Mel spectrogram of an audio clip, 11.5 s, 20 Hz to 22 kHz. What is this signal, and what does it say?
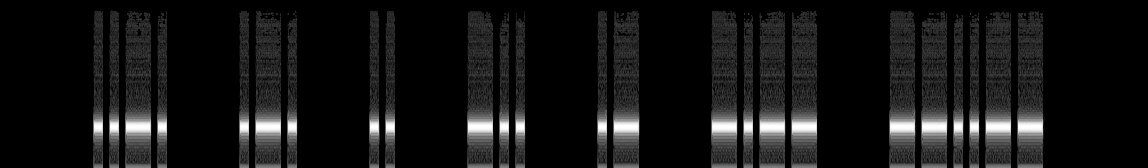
Morse code, heard as a keyed tone, about 15 wpm, spaced as for 8 wpm, 1000 Hz. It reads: FRIDAY,
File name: qotdfiles / 8wpm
